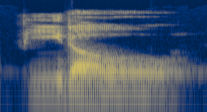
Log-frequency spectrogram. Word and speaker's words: beetle: We change the t to a d sound between vowels. So it's bead bead. U beetle. The dark L with a tongue in the back. Beetle. Beetle. Beetle. Stress on your first syllable.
